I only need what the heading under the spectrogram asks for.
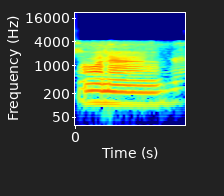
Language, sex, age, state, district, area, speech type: Telugu, male, 18-30, Telangana, Medchal, urban, conversation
